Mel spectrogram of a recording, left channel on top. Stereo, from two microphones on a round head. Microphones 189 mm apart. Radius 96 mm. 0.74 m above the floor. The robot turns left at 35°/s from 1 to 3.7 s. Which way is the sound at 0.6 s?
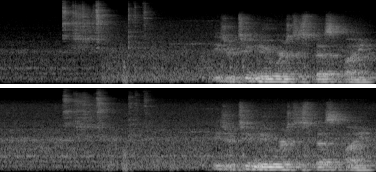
45° left (ahead or behind).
